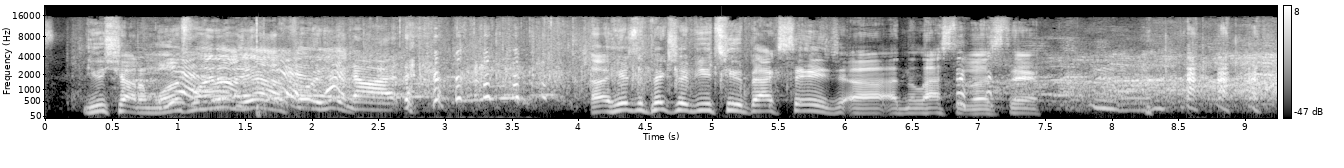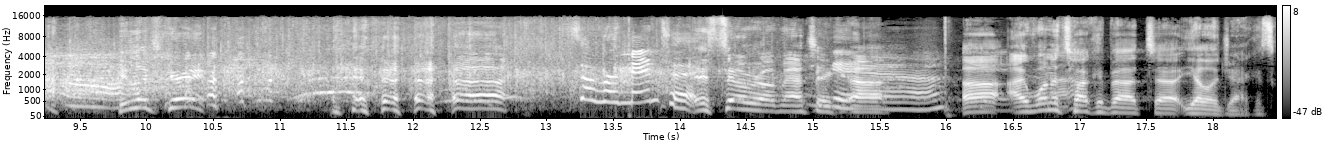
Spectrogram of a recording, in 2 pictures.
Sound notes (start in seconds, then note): 7.4 audience awws; 11.1 laughs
